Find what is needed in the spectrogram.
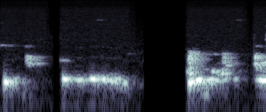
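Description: Near silence, with faint, intermittent low sounds in the background.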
